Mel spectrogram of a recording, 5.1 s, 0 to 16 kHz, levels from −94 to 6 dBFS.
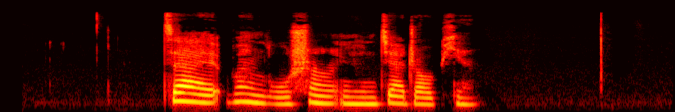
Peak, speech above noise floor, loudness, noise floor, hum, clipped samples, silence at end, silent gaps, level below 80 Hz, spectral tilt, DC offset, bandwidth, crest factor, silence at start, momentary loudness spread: -8 dBFS; 51 dB; -25 LUFS; -76 dBFS; none; under 0.1%; 1.5 s; none; -80 dBFS; -4 dB/octave; under 0.1%; 11.5 kHz; 20 dB; 1.25 s; 26 LU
